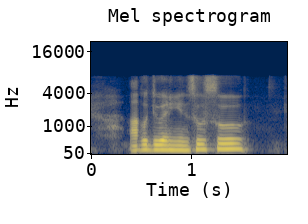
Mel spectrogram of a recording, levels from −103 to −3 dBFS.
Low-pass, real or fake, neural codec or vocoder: 7.2 kHz; fake; codec, 16 kHz, 0.8 kbps, ZipCodec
